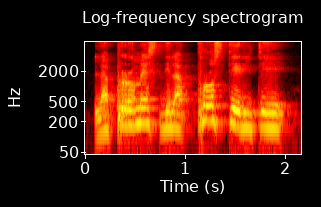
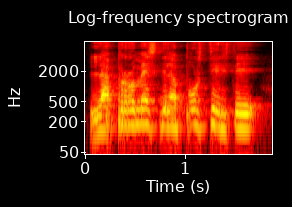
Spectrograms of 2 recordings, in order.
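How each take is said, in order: Both takes have the same delivery.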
